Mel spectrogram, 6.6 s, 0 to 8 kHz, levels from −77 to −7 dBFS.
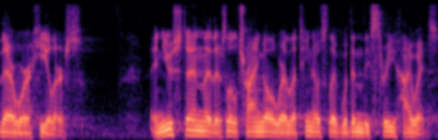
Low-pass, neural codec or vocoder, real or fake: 7.2 kHz; none; real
